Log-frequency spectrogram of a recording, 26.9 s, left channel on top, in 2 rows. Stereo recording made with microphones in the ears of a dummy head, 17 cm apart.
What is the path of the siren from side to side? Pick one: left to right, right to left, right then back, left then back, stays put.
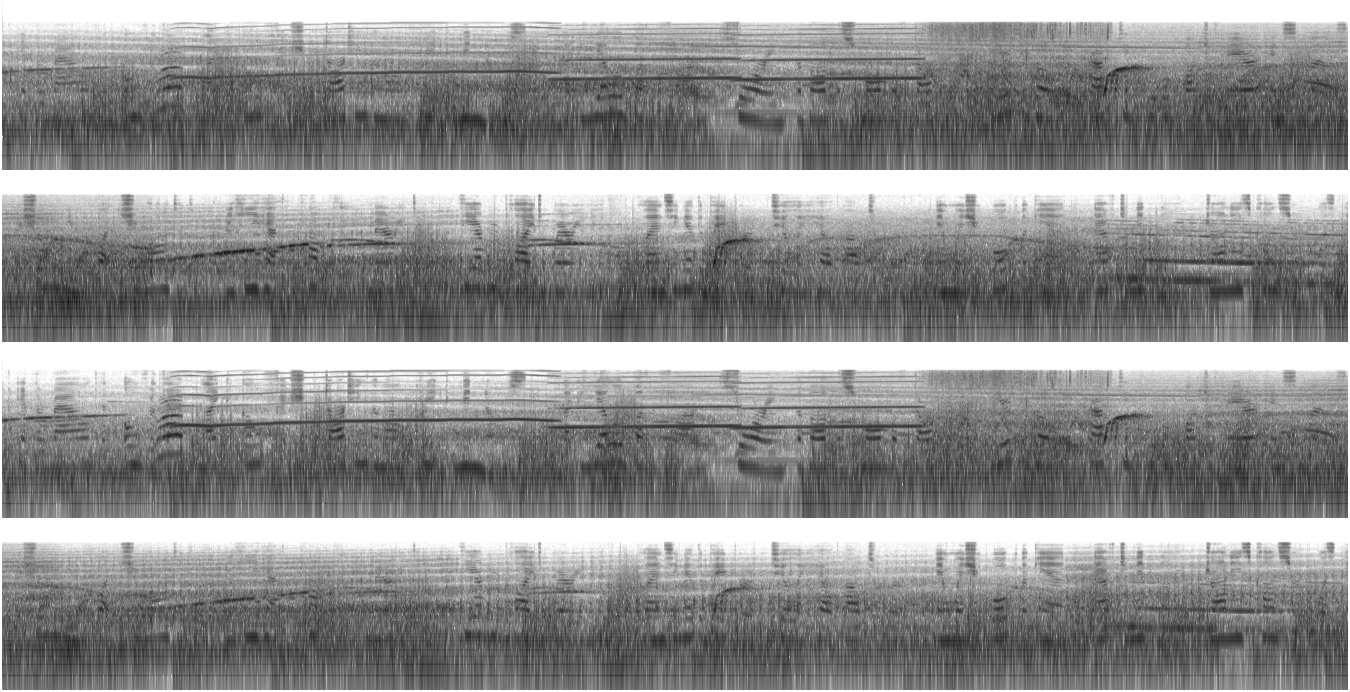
right to left.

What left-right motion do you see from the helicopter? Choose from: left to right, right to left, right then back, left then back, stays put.
left to right.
